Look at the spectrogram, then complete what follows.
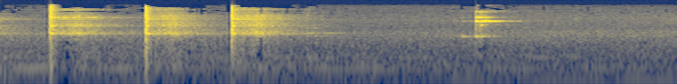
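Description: Hammer blows on the steel wheel hub of an Isuzu Elf truck, knocking at the hub studs to drive them out: three sharp metallic strikes with a ringing tail, about two-thirds of a second apart, then a lighter metal clink about three seconds in.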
